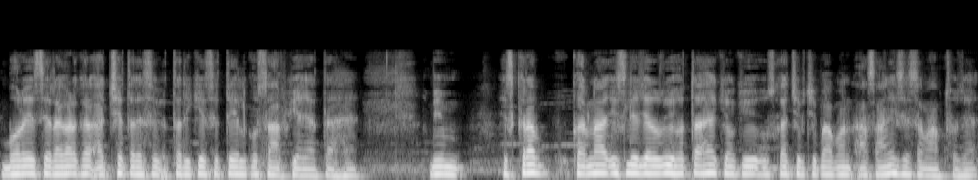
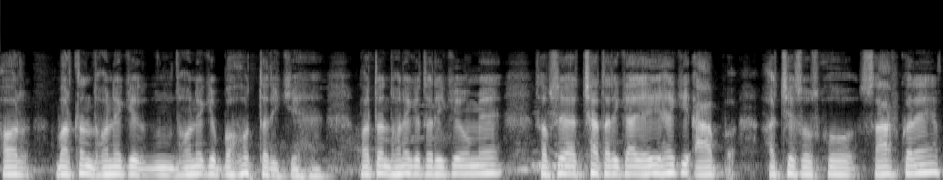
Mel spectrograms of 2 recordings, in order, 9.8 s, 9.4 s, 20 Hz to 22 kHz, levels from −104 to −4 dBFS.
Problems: constant background noise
